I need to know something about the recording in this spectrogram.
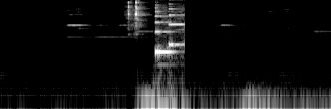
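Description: A short electronic click sounds.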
